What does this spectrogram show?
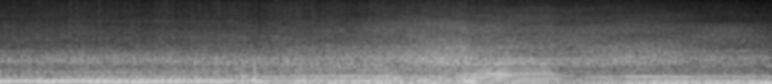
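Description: A car engine running steadily. About four to five seconds in, a car passes and accelerates, its engine note rising briefly, then a steady low engine sound continues.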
